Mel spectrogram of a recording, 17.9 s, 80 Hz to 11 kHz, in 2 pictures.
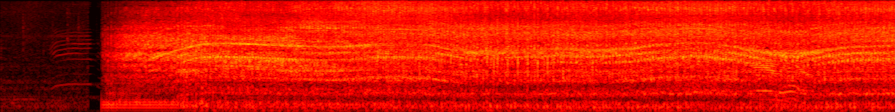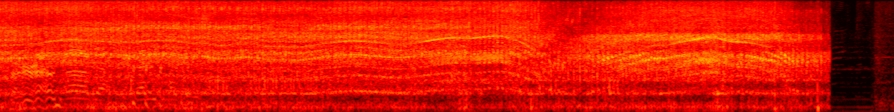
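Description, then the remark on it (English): A motorized chicken plucker starts abruptly and runs with a steady, loud mechanical whir and rattling drone for about sixteen seconds, then cuts off, as three chickens are power plucked on a homestead. “Right now, I'm about to power pluck 3 chickens.”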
